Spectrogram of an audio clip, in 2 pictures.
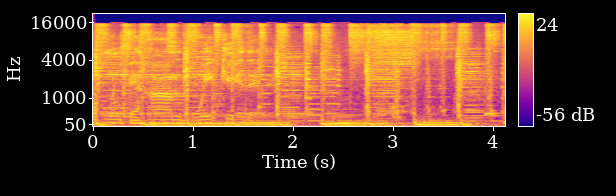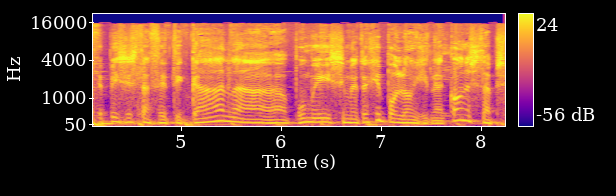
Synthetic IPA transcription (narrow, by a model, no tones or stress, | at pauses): ũnθeɦãmd̪əwiked̪ | e̞pisist̪ɐθe̞t̪ikɐnɐpumeisime̞t̪o̞çipo̞lo̞nʝine̞ko̞nst̪ɐps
